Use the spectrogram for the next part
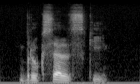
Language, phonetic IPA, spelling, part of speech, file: Polish, [bruˈksɛlsʲci], brukselski, adjective, Pl-brukselski.ogg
